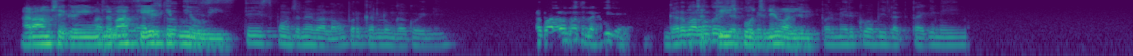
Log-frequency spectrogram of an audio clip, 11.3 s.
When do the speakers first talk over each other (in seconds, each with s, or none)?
0.9 s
